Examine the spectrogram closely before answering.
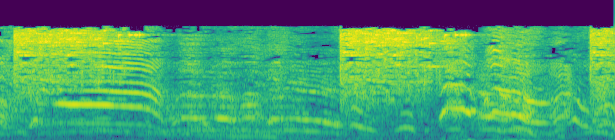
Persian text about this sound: اولی شیشه رو من میشکنم.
